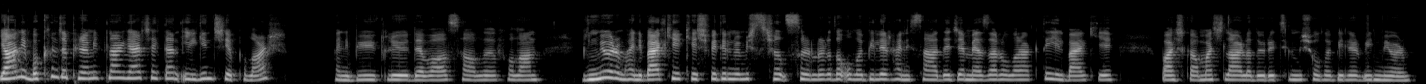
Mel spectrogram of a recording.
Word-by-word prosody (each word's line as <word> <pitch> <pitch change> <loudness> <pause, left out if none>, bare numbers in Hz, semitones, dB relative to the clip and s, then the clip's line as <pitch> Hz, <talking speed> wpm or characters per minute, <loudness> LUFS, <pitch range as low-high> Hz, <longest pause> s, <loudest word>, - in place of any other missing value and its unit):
yani, 275 +2 +8
bakınca 330 +6 +1
piramitler 285 +2 +1
gerçekten 285 -2 +1
ilginç 255 +2 -1
yapılar, 220 +3 -3 0.5
hani, 200 -2 -3
büyüklüğü, 210 0 +1
devasallığı 205 +1 -3
falan, 210 0 -4 0.4
bilmiyorum, 265 +4 +6
hani, 220 -2 0
belki 230 +3 +7
keşfedilmemiş 245 +1 -1
ş 245 -1 -3
sırları 230 +1 -2
da 240 - -2
olabilir, 230 0 -1
hani, 220 -2 -3
sadece 220 0 -2
mezar 215 0 0
olarak 215 +2 -4
değil, 235 -5 -2
belki 210 +2 -1 0.4
başka 215 -1 0
amaçlarla 210 -1 -1
da - - 0
üretilmiş 210 +1 -3
olabilir, 210 -1 -3
bilmiyorum. 200 -2 -2
220 Hz, 125 wpm, -26 LUFS, 210-245 Hz, 0.5 s, yani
